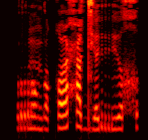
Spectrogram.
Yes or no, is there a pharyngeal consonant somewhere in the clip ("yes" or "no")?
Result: yes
